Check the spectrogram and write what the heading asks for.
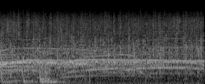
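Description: Crowd cheering and applauding, with several long held shouts over the clapping.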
